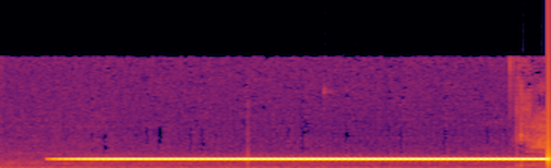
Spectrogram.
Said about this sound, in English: If the two frequencies are different, but fairly close, instead of a unison sound, we hear a beating sound, often described as a wobbly or a wah-wah-wah sound.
